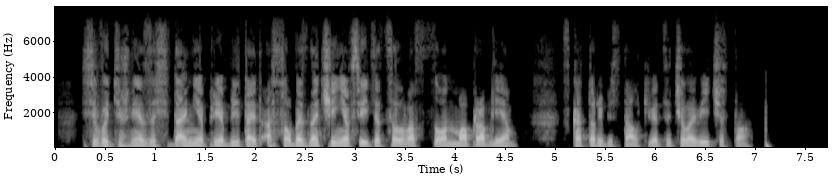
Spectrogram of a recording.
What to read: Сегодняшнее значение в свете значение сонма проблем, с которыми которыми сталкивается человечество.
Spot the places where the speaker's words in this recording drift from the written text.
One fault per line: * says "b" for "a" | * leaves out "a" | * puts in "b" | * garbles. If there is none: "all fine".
* puts in "заседание приобретает особое"
* says "целого" for "значение"
* leaves out "которыми"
